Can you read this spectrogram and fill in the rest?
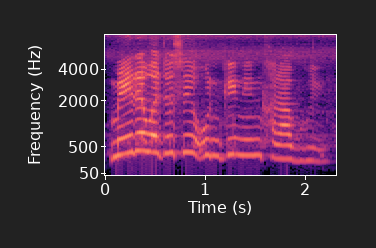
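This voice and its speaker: A woman's voice: very high voice, animated, moderate pace, darkish tone. A woman telling a personal story in a casual, dramatic way, repeating phrases for emphasis and mixing in English words. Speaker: vlogger.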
